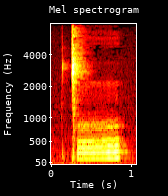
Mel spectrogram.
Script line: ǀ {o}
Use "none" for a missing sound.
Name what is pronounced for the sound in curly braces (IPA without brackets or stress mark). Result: o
